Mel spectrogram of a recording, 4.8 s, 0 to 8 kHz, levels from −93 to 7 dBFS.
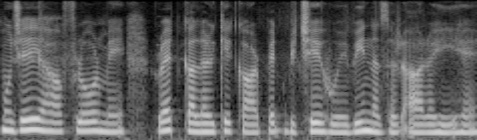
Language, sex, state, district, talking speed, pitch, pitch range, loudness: Hindi, female, Arunachal Pradesh, Longding, 190 wpm, 185 Hz, 170-195 Hz, -15 LUFS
